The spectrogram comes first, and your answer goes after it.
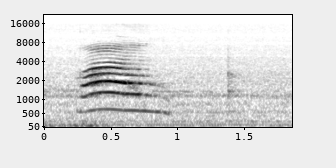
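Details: Domestic kitten meowing insistently one morning, its voice startlingly fearful: a single clear, drawn-out meow, steady then sliding downward at the end, over faint room hum.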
